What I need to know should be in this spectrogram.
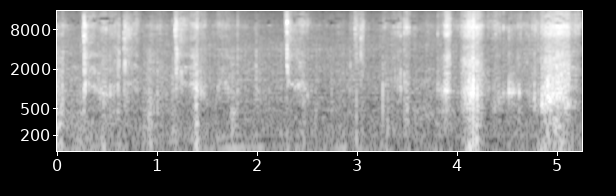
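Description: A woman chews crunchy food with loud crackling close to a microphone.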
